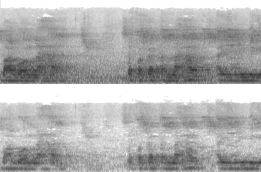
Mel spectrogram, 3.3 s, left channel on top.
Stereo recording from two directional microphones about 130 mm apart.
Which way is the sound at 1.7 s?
15° left (ahead or behind).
